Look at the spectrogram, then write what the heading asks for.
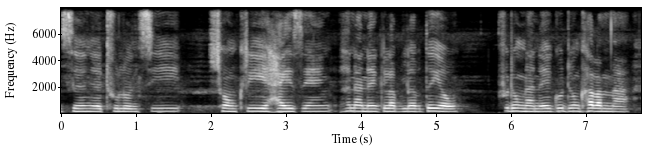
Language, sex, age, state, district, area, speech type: Bodo, female, 18-30, Assam, Kokrajhar, rural, spontaneous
